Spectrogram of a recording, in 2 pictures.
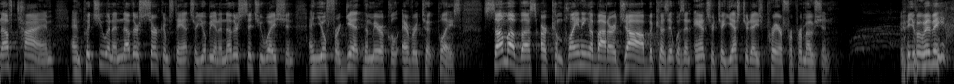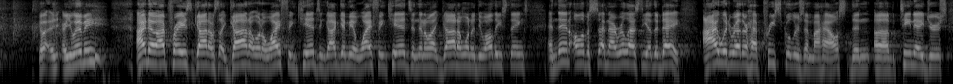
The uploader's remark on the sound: live from our 10am service at our Alpharetta campus on Sunday, December 17th!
